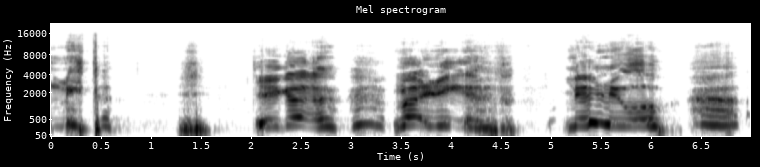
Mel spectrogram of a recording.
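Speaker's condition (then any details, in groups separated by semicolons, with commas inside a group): Brain lesion disability grade 1, severe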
